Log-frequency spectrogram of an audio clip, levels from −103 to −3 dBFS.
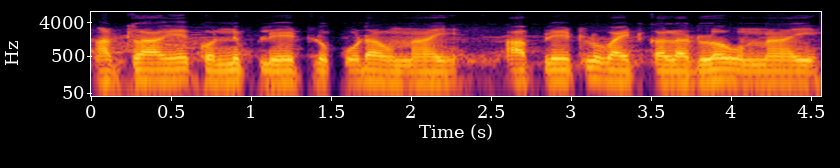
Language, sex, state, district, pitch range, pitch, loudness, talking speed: Telugu, male, Telangana, Mahabubabad, 100-110 Hz, 105 Hz, -18 LUFS, 145 wpm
